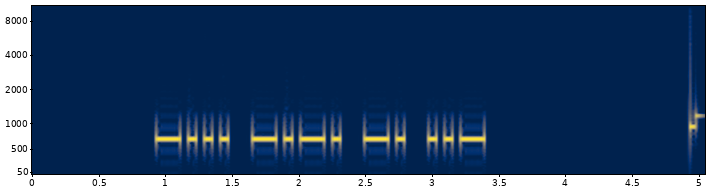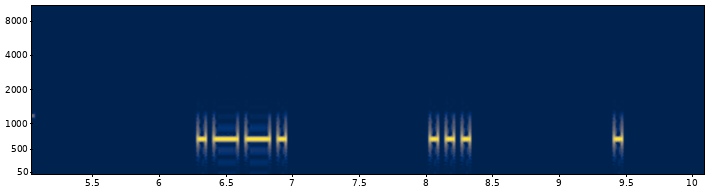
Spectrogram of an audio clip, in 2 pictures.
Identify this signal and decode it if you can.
Morse code, heard as a keyed tone, about 20 wpm, spaced as for 11 wpm, 700 Hz. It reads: BCNU PSE
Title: Top 90 QSO Elements - 6x Character Spacing - 20wpm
